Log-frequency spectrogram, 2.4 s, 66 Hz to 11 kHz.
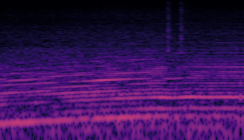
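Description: A 2021 Ford Explorer ST engine revs hard in second gear toward its redline, a loud, steady, close-up engine drone with rising tonal whine from inside the cabin.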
